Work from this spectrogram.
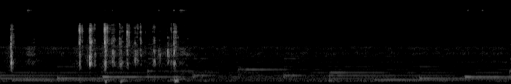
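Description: A quick burst of typing on a computer keyboard as a search is entered, a dense cluster of crisp close key clicks lasting about a second, then quiet with faint tonal hum.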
